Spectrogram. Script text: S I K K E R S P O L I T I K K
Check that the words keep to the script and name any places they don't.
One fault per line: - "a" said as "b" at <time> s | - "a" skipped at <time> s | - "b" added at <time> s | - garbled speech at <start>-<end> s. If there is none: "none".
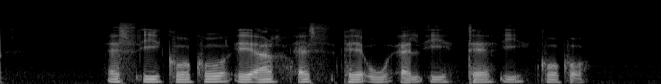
none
